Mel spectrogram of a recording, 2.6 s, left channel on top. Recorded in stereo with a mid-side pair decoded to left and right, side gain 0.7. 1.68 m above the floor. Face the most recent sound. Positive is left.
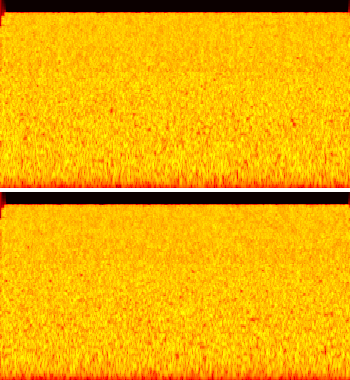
No sound to turn to.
